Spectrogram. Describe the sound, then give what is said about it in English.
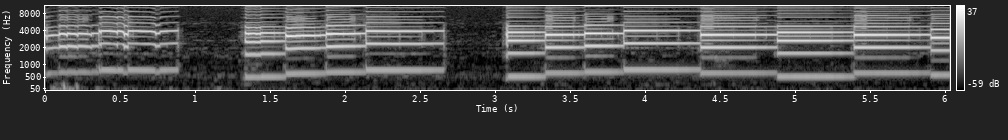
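The built-in tune of a Casio Melody calculator: a bright, pure electronic beeping melody of many short stepped notes, played loud in three phrases split by two brief pauses. “Now, this is my Melody calculator. I love this. This was by Casio. And this one sounds a little bit like this. It's got this tune already in there.”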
